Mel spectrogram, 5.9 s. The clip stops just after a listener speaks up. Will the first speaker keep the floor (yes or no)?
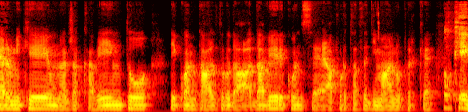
no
